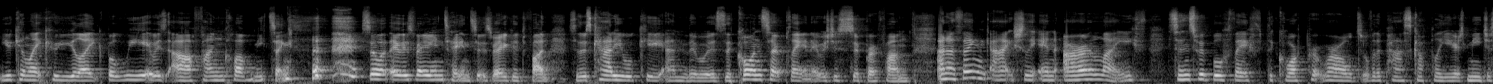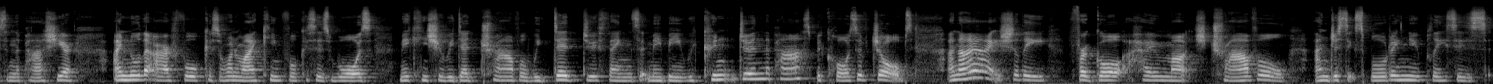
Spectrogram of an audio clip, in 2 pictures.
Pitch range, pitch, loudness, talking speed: 180-210 Hz, 190 Hz, -22 LUFS, 220 wpm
